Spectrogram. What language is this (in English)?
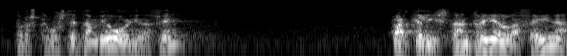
Catalan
